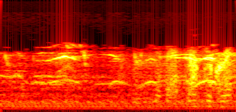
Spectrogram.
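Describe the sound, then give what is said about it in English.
Seagull cries over open water in a sailboat search: drawn-out, wavering calls that run alongside a man speaking. “Yes. Seagulls.”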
